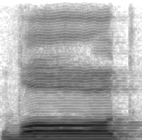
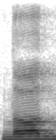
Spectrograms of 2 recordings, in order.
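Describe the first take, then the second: First: It is a heavy, thick d-like sound. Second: It is a light, plain d-like sound. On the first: The speaker calls it right. "জিহ্বার গোড়ার কিনারা দিয়ে দদ" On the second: The speaker calls it wrong. "এখানে উপর তালুতে লাগাই দদ বলি, তাহলে কিন্তু সঠিক উচ্চারণ হলো না"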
